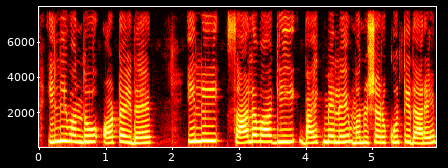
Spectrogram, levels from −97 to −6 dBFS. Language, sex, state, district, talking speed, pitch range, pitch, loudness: Kannada, female, Karnataka, Bidar, 100 wpm, 315-360 Hz, 340 Hz, -13 LUFS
